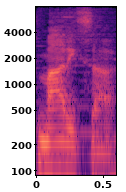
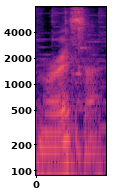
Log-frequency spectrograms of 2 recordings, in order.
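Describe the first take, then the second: First: The name is said with Japanese pronunciation. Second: The name is said with English pronunciation. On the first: This is how Japanese speakers say it. "The way that they pronounce it is Marisa" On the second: This is how an English speaker says it. "I'm an English speaker, so I call her Marissa"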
